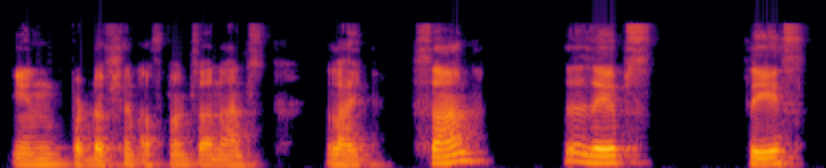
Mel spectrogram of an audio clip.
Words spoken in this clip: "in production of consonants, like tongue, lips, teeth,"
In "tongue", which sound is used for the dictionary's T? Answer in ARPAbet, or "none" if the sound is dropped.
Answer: S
